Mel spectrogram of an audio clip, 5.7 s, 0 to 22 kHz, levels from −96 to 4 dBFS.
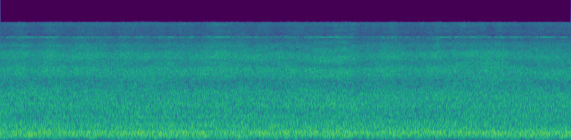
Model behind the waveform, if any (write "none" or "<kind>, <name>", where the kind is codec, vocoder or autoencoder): vocoder, BigVGAN v2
